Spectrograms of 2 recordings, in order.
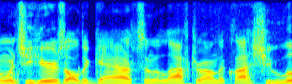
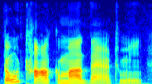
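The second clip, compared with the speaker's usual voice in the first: snappy, a bit higher and louder; annoyed; 6 semitones higher, 6 dB louder than usual. Retold or imitated. Annoyed classmate warning the teasers, raised voice. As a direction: bristle at being teased. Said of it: "He's like".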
